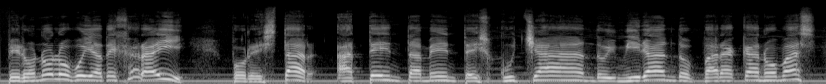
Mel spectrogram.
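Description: A man's voice: high-pitched, takes it slowly. A man with an Argentine accent delivering a folksy, sentimental, nostalgic monologue on the radio. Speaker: radio segment storyteller. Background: music.

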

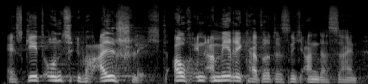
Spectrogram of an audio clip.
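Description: A man's voice: medium pitch, animated, a little fast, a bit bright, long reverb tail. A man in a radio play acting an earnest, brooding schoolteacher who questions and reflects with intensity. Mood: troubled. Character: brooding, earnest male schoolteacher, fascinated and indignant. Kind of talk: German radio drama dialogue.

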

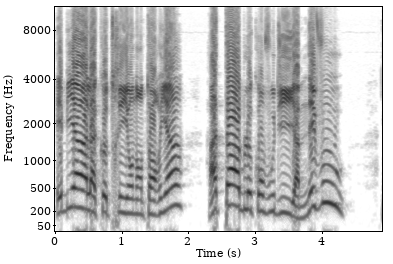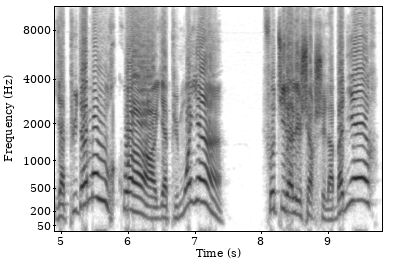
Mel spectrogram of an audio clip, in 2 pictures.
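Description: A man voicing a bossy village boy gang leader who shouts commands loudly and impatiently. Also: fairly high pitch, big pitch swings, measured pace, no room sound, studio quality, voice pushed up.

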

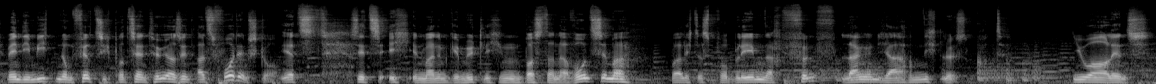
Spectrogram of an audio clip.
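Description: Male actor as resigned critic in radio play, lowish pitch, measured delivery, soft music underneath. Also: lightly acted. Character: frustrated, resigned man listing a recovery's failures. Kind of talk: radio drama monologue.

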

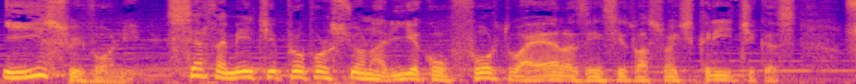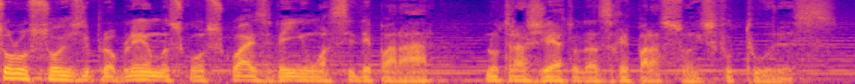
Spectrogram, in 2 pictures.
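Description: A solemn, low-voiced Brazilian spirit narrator. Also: male voice, animated, normal speed, few pauses, over music. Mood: earnest. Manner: solemn, formal, reflective. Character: Camilo, earnest male spirit recounting his afterlife studies with wonder. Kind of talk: radio drama narration in character.

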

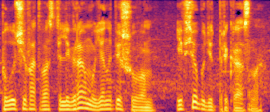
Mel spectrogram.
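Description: A man acting playful male letter-writer, low pitch, measured declamation, wry gallant temper, radio play, music clearly behind. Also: expressive, dark tone, lightly acted. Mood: courteous, teasing. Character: playful, courteous male writer reading out his affectionate letters.

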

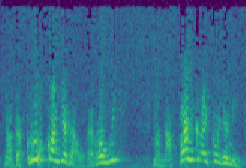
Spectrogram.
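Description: An actress in a radio play playing a fierce, scornful village woman with a taunting, sharp-tongued delivery. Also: high-pitched, huge pitch swings, brisk, exaggerated voice. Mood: furious, scornful. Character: fierce, scornful village woman defending her dead man. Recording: tinny, noisy old radio drama recording.

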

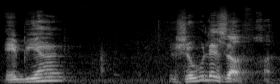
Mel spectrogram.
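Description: Slow, pompous parish priest, echoing hall. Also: male voice, medium pitch, sing-song, a bit bright. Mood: gracious, courtly. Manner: formal, pompous, ornate wording with French phrases. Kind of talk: television period drama acting. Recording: echoey hall, long reverb, faint noise.

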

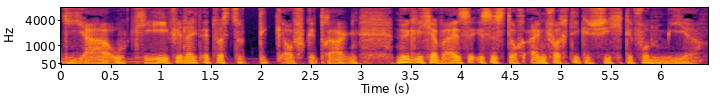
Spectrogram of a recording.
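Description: Wistful older storyteller, animated pitch. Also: male voice, moderate pace, husky, no echo, heavily acted. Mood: wry, matter-of-fact. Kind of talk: radio drama narration. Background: music.

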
